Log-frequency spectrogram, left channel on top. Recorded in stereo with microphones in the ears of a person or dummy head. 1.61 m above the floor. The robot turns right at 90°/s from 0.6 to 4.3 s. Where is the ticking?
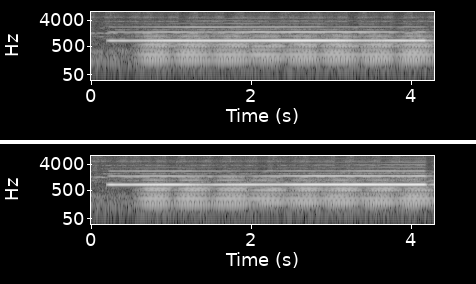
I don't hear ticking.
